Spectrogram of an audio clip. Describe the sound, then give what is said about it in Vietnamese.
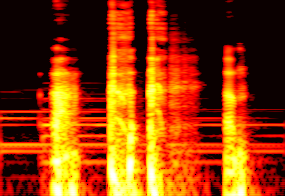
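Light, hacking coughs from a thin, pale, unwell man, in four short raspy bursts with pauses between them. The middle two come close together, and no one talks. “mà chốc chốc lại ho húng hắng”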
